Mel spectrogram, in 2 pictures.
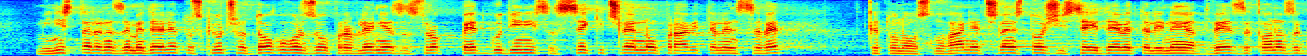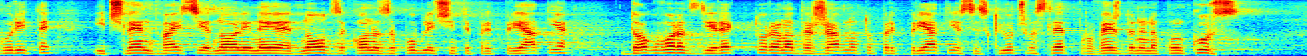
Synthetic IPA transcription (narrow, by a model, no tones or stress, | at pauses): minist̪əɾənɐzɛmɛd̪ɛliɛt̪osklʲut͡ʃvɐd̪ɔɡovoɾzɐʊpɾɐvlɛniɛzɐsɾɔk̚pɛd̪ɡod̪inisɐsfsɛkit͡ʃlɛnːɐopɾavit̪ɛlɛnsɐvɛt̪ | kɐt̪ɔnɐosnovaniət͡ʃlɛnst̪ɔʃɛjsɛid̪ɛvɛt̪ɐlinɛjəd̪vɛzɐkɔnəzɐɡoɾit̪ɛ | it͡ʃlɛnd̪vajsɛiɛd̪nɔɐlinɛjəɛd̪nɔod̪zɐkɔnəzɐpublit͡ʃnit̪ɛpɾɛt̪̚pɾijat̪ijə | d̪ɔɡovoɾət̪zd̪iɾɛk̚t̪oɾənɐd̪ɐɾʒavnot̪opɾɛt̪̚pɾijat̪iɛsɛsklʲut͡ʃvəslɛt̪̚pɾovɛʒd̪ɐnɛnɐkoŋkuɾs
